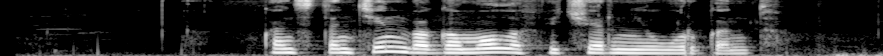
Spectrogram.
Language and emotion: Russian, neutral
